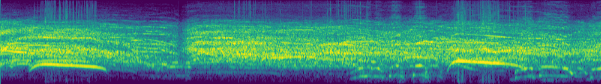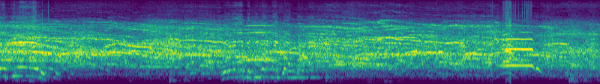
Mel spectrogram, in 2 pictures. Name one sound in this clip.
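A crowd of young men and women cheers and shouts loudly.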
